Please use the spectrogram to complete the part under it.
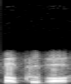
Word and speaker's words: Okubo: And yes, my name is Jin Okubo.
